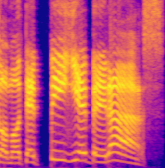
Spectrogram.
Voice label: "just you wait", Spanish; speech

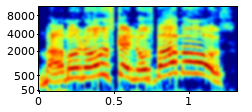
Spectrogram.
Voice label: "what the", Spanish; speech

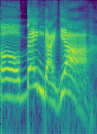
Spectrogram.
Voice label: "go away", Spanish; speech

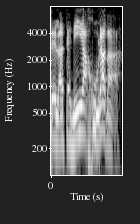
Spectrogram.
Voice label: "revenge", Spanish; speech

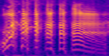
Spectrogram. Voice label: "fatality", Spanish; speech

